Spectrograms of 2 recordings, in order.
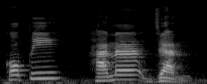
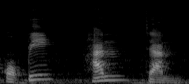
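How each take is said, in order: First: The number word is said in full as 'hana'. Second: The number word is shortened to 'han'. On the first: The speaker calls it wrong. "Itu salah" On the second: The speaker calls it right. "Yang benar adalah"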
